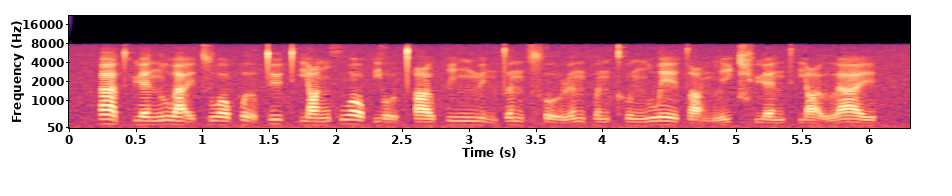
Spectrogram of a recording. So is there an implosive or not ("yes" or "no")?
no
